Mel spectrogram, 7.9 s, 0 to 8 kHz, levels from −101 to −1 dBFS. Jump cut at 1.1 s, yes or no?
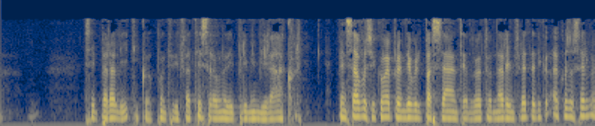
no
